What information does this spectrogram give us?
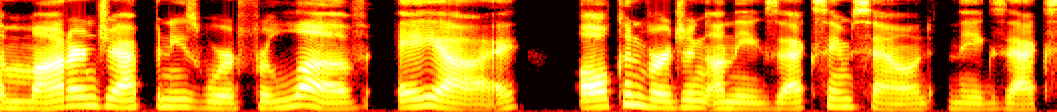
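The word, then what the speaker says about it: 愛: It's pronounced AI.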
